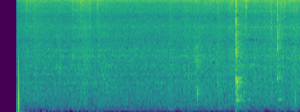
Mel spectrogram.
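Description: Thin milk pancake batter sizzling in two hot frying pans on a gas hob, a steady high-pitched hiss. A sharp click at the very start, and a light tap about three-quarters of the way through.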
